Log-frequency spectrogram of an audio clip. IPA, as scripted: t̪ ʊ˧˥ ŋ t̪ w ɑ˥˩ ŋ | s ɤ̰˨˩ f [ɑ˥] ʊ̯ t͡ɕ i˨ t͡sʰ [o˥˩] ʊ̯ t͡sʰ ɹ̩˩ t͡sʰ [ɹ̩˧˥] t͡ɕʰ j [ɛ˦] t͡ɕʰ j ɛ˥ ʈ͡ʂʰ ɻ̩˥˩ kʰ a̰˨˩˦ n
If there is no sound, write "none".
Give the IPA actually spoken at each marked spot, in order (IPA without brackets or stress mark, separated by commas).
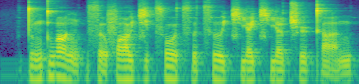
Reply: ɑ˥, o˥˩, ɹ̩˥˩, ɛ˥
